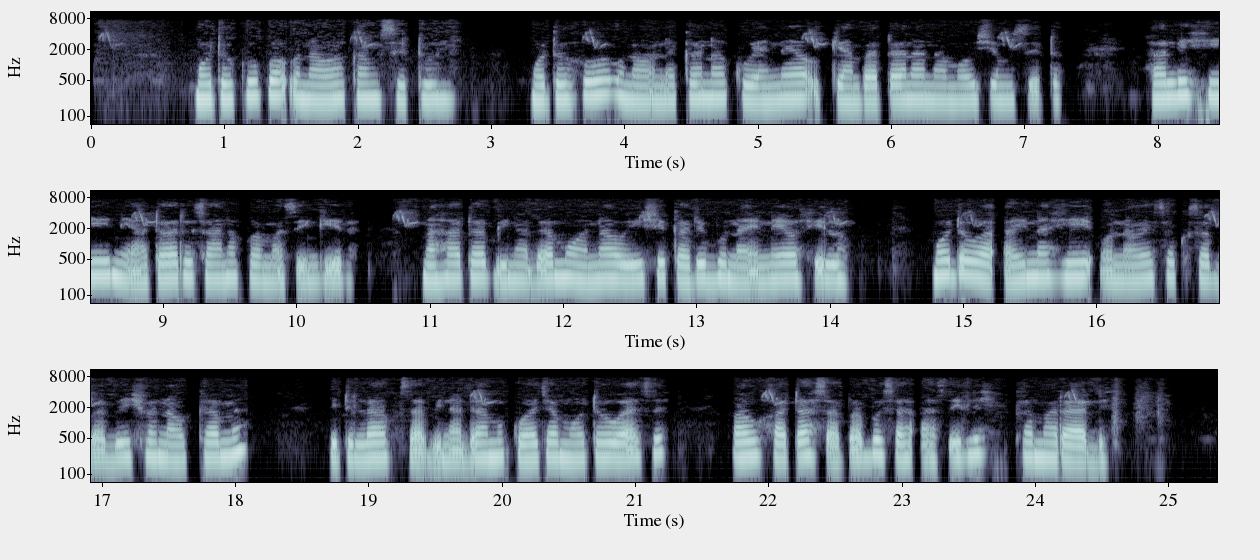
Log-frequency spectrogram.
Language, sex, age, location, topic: Swahili, female, 25-35, Nakuru, health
